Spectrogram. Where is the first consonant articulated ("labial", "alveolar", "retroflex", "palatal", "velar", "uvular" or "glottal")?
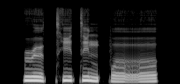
retroflex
